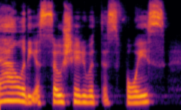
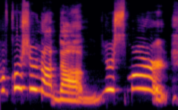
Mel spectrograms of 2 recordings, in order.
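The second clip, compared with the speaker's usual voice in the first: high-pitched, insistent reassurance; eager parental reassurance; 14 semitones higher than usual. Acted. Mom rushes to contradict her kid, eager reassurance. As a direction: jump in with an acted, high-voiced protest.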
